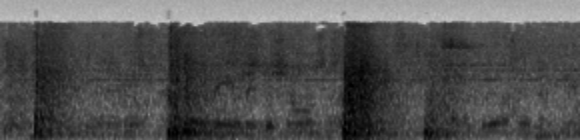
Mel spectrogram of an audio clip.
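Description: A heavy medicine ball thudding against a gym floor and being caught and thrown: four impacts, the two loudest a little over a second apart, each with some echo.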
